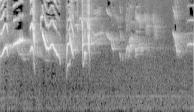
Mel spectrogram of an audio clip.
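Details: Female White-rumped shama song played to rouse caged males: a loud opening of sweeping whistles and sharp chip notes for under two seconds, then quieter scratchy warbles and a final short phrase.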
